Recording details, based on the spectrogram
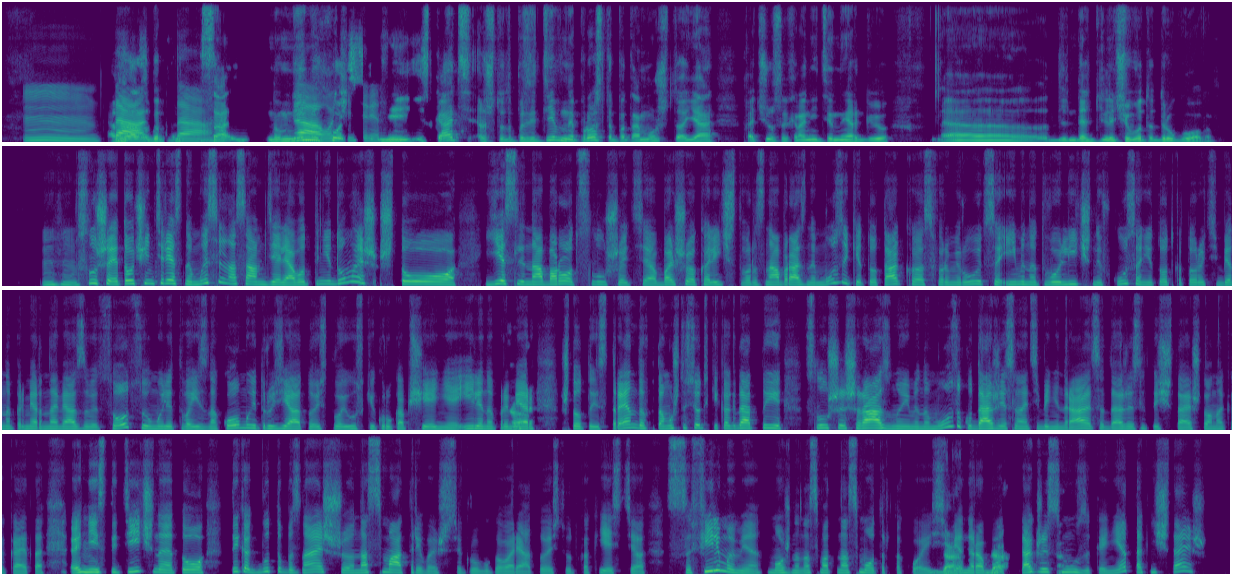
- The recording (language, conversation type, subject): Russian, podcast, Как окружение влияет на то, что ты слушаешь?
- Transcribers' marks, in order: unintelligible speech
